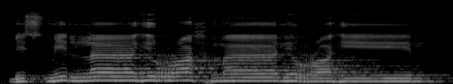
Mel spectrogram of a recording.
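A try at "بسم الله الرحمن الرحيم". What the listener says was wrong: Huruf lam lafzul jalalah ini nama Allah yang suci agak panjang. Jadi dipendekin saja.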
